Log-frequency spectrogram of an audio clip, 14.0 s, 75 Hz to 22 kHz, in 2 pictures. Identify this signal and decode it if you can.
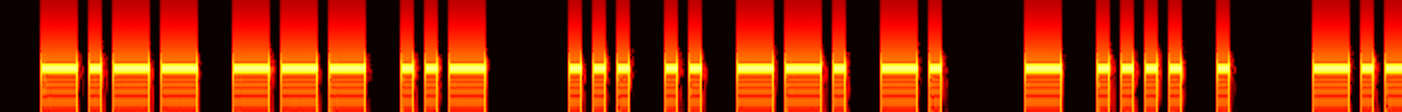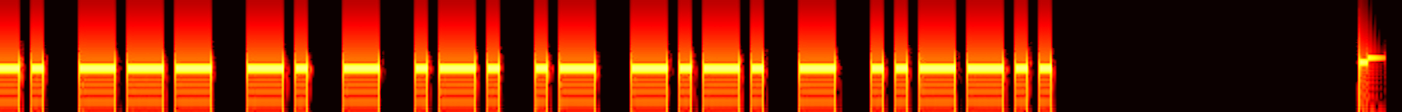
Morse code, heard as a keyed tone, about 20 wpm, 700 Hz. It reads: YOU SIGN THE CONTRACT?
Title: Sentences from Top 1400 Words 20wpm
